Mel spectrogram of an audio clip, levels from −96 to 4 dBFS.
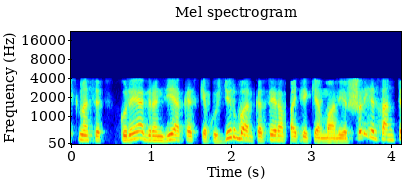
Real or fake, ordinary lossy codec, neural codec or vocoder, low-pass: fake; AAC, 16 kbps; codec, 24 kHz, 0.9 kbps, WavTokenizer, large speech release; 7.2 kHz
